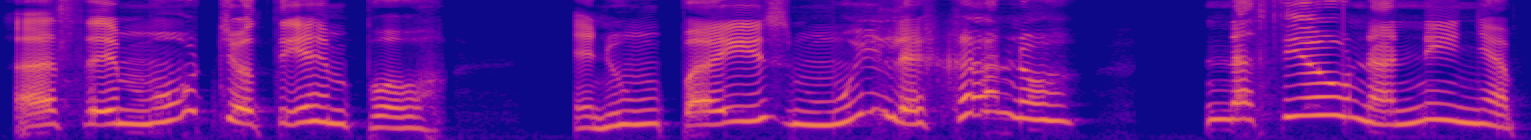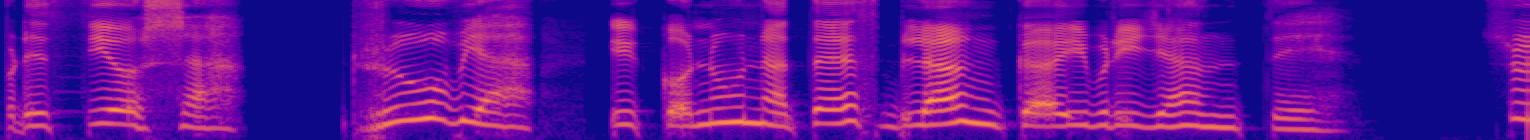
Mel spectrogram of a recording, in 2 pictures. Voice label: locutora cuento voz anciana senior spanish voiceover; imitación de voz de anciana para cuento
